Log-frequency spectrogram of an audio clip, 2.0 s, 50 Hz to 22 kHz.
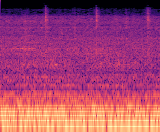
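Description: Steady low rumble of a 1965 Chevrolet K15 pickup truck driving, its engine droning close and even throughout with no distinct gear change standing out.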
